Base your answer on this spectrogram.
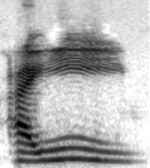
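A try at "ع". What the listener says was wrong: Don't worry about the Y too much. Don't if it's an I helps you, don't emphasize the Y too much. Ain. Ain.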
